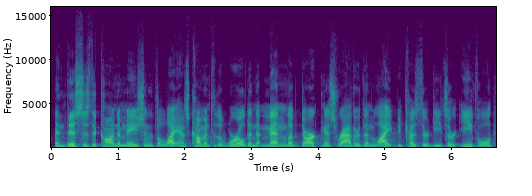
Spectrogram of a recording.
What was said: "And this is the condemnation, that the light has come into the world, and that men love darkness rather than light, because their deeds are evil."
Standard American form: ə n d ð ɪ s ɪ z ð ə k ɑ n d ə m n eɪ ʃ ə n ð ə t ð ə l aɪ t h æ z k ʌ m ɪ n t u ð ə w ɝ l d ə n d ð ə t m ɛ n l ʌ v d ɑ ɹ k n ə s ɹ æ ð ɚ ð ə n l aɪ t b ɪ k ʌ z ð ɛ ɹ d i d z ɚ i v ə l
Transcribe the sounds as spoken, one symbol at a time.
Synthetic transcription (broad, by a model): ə n ð ɪ s ɪ z ð ə k ɑ n d ə m n eɪ ʃ ə n ð ə t ð ə l aɪ t h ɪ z k ʌ m ɪ n t u ð ə w ɝ l d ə n ð ə t m ɛ n l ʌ v d ɑ ɹ k n ə s ɹ æ ð ɚ ð ə n l aɪ t b ɪ k ʌ z ð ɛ ɹ d i d z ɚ i v l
